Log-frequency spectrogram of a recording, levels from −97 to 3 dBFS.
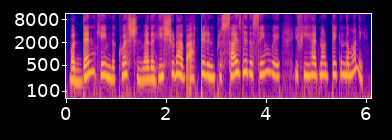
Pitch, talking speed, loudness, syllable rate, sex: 265 Hz, 215 wpm, -20 LUFS, 5.3 syllables/s, female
